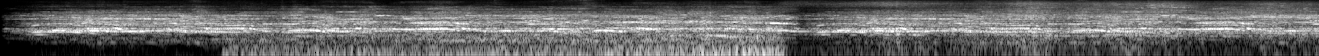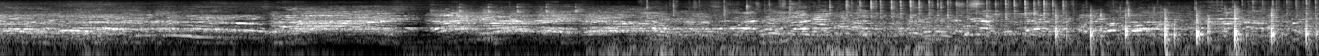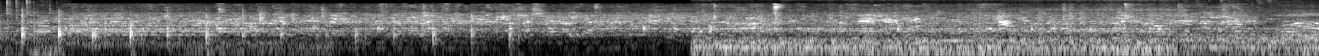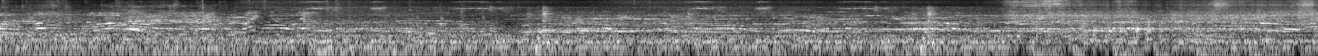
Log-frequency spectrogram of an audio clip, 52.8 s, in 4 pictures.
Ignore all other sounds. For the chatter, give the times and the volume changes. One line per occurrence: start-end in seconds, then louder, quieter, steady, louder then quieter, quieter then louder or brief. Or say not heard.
0.1-52.7 quieter.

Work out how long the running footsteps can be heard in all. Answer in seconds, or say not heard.
8 s.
